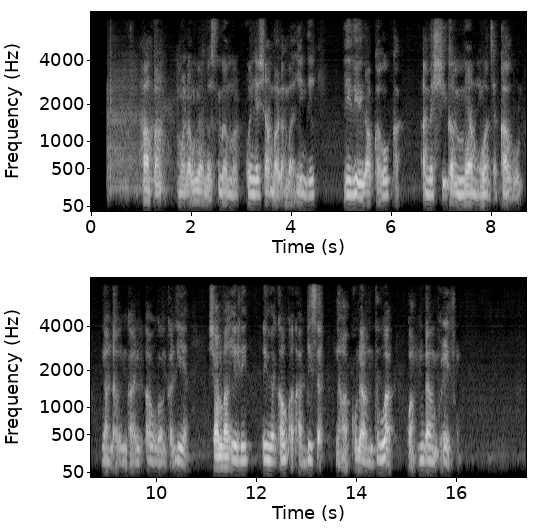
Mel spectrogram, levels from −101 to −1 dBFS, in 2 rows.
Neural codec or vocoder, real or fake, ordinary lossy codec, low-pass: codec, 16 kHz, 1 kbps, FreqCodec, larger model; fake; MP3, 64 kbps; 7.2 kHz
